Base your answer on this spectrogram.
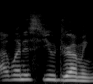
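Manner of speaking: ordinary delivery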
